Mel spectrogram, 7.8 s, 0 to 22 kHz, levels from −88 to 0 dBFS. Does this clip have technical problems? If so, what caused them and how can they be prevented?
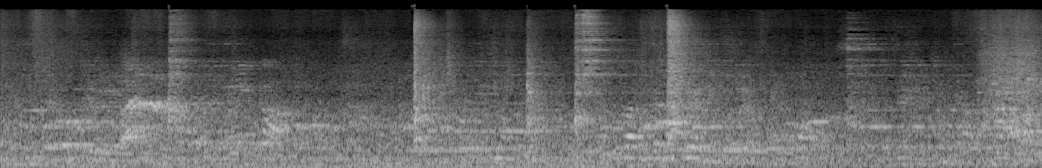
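Yes. Generation loss runs throughout: the sound swirls, smears and turns hollow, with attacks blurred, and nothing above 19.2 kHz. Unlike a single low-bitrate encode, the damage exceeds what a rate near 66 kbit/s explains, likely from about four successive Vorbis passes, each requantising on a shifted frame grid. Keep a lossless master and encode only once, at the final stage.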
